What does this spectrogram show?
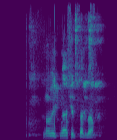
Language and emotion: Russian, neutral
